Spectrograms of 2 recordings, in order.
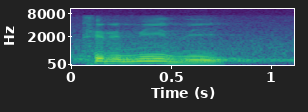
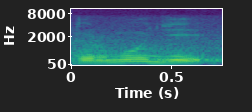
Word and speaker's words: Tirmidzi: lah rawun kirim ini kalau Mualim bacanya Tirmidzi bukan turmuji turmudzi tukang cukur kirim asli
